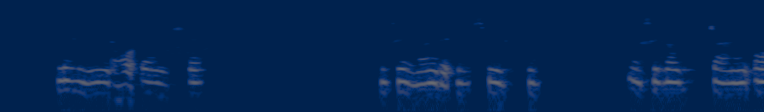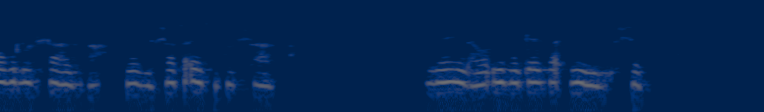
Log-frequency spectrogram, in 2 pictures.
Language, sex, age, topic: North Ndebele, female, 36-49, health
